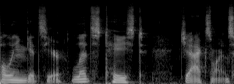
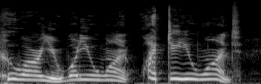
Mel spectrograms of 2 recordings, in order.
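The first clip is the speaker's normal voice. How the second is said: very high, shrill, loud, confrontational yelling; 12 semitones higher, 8 dB louder than usual. Retelling a character confronting a guest: imitating someone yelling. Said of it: "yelling at David Nathan Bright".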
